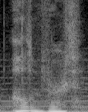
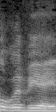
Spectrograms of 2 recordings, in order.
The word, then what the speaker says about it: Olivier: microphone i also have been saying his name wrong this entire time no he's called olivier in the sky games he's called all over it here that's his real name oh thank you when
